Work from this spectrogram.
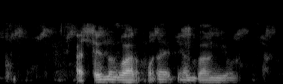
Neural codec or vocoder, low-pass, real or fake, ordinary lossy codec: codec, 24 kHz, 1.5 kbps, HILCodec; 7.2 kHz; fake; Opus, 64 kbps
